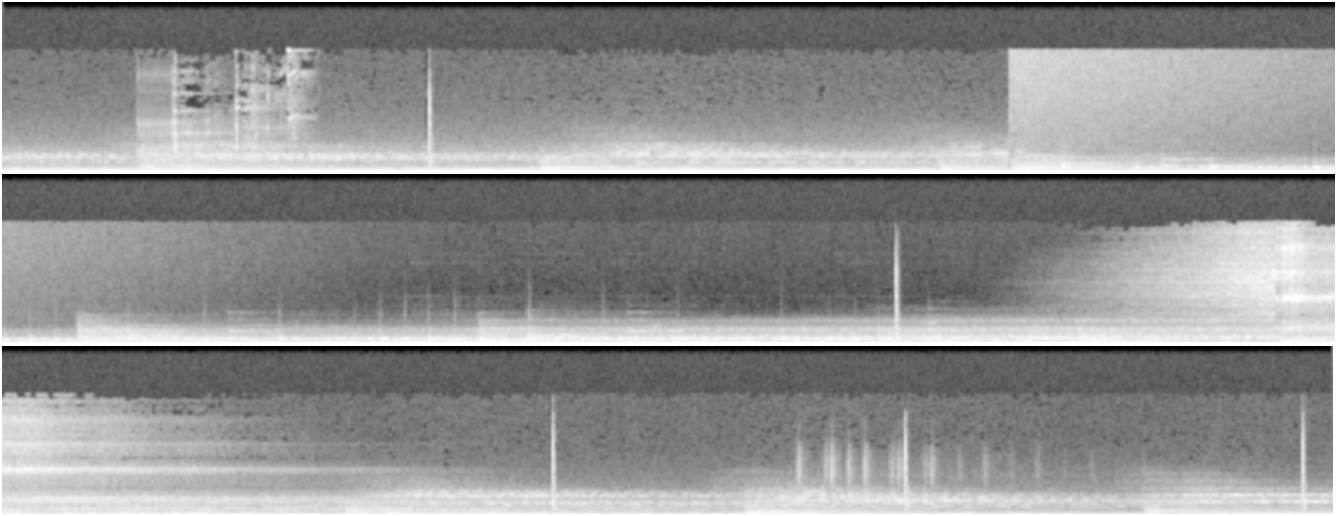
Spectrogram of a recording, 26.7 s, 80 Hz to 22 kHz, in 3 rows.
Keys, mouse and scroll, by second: 2.9 click, 10.0 typing, 14.9 click, 14.9 typing, 26.1 ctrl+z, 26.5 click.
